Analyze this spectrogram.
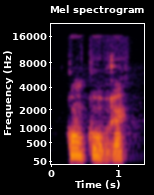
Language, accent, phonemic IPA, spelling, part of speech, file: French, Canada, /kɔ̃.kuʁ.ʁɛ/, concourraient, verb, LL-Q150 (fra)-concourraient.wav
- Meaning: third-person plural conditional of concourir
